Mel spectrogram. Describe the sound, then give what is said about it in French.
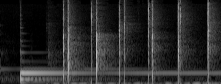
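Hands clap about six times in a steady, even rhythm, each clap a sharp, crisp smack, over a sustained low musical tone that holds underneath, as the story characters Mimine and Momo applaud. “Mimine et Momo applaudissent.”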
